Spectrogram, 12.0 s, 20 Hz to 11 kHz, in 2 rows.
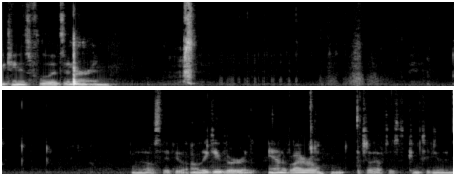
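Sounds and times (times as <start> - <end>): kitten sneezing: 2.4 - 2.6.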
